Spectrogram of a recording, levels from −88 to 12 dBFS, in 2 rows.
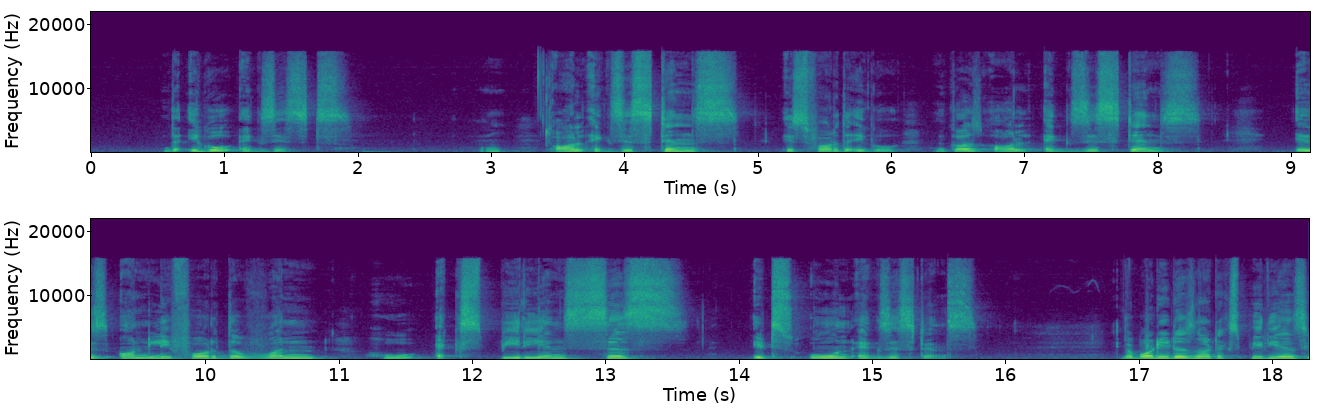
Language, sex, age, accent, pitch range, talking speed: English, male, 50-69, Indian, 160-225 Hz, 90 wpm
